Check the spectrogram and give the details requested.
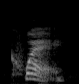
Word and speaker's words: Quay: Second one, Quay. Okay, fair enough. Fair enough. Rhymes with way.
